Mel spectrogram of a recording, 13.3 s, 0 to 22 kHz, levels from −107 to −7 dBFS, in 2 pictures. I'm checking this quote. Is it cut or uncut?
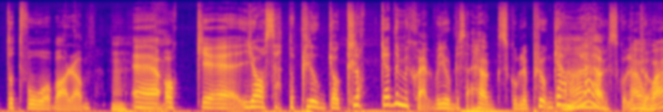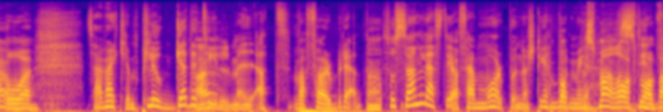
cut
